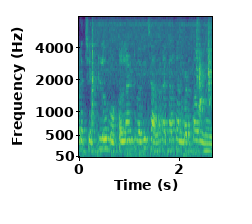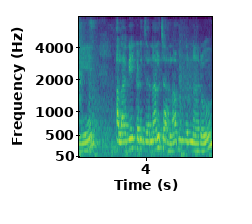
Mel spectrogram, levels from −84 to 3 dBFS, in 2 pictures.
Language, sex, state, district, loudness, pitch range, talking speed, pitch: Telugu, female, Andhra Pradesh, Manyam, -16 LUFS, 175-195 Hz, 125 wpm, 190 Hz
